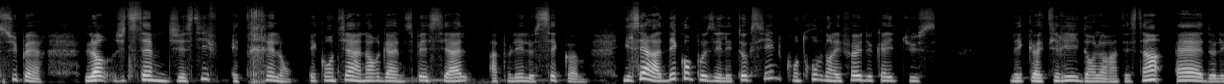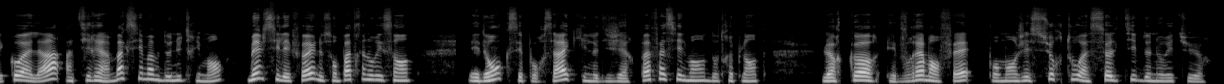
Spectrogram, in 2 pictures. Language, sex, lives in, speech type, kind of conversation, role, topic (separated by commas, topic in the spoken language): French, female, France, read, expert-assistant, expert, Pourquoi les koalas ne mangent-ils que des feuilles d’eucalyptus ?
